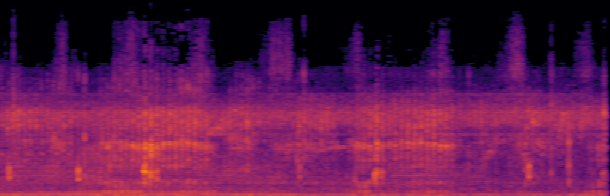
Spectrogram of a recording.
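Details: Stroked stray cat purring contentedly before switching to licking; low, even rumbling purr fills the whole stretch, with a few light clicks and rustles of fur and handling.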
